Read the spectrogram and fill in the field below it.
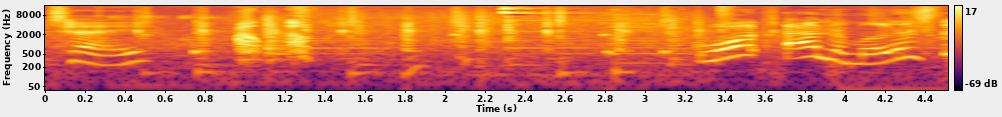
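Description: A voice imitates a dog barking with short, repeated yelps amid speech.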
